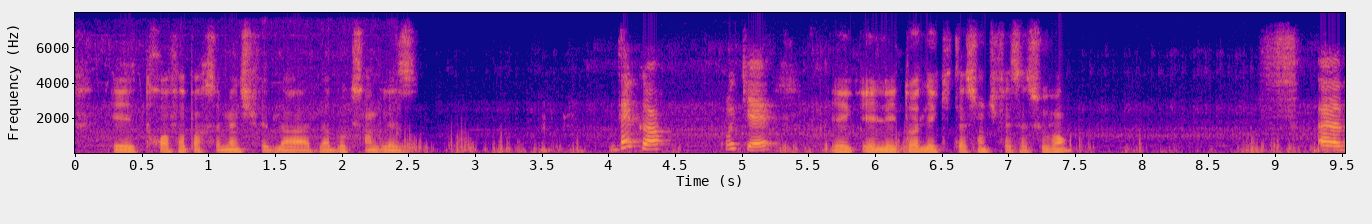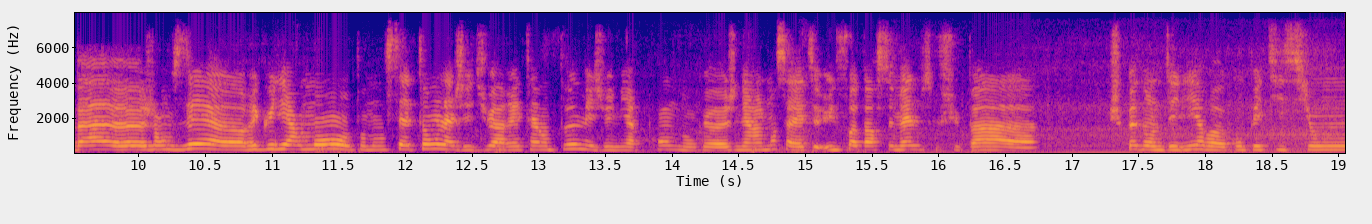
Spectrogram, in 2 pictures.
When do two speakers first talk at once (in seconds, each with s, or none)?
none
